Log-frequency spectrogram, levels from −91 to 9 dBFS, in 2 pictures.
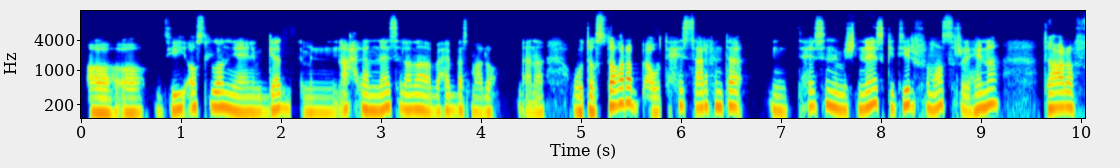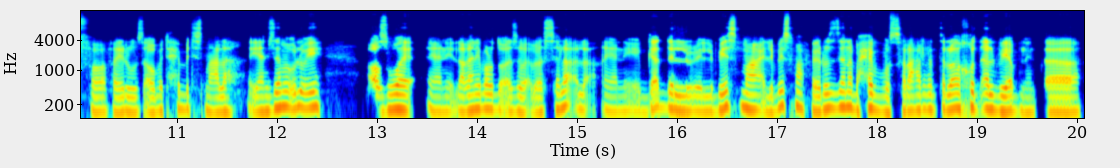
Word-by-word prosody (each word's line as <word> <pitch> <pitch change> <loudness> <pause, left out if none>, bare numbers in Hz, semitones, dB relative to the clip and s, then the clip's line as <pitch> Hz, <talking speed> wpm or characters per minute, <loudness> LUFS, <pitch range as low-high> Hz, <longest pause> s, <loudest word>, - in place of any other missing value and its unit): آه، - - +2 0.3
آه، 140 -1 -2
دي 155 +4 -2
أصلًا 180 0 +1
يعني 145 -2 0
بجد 160 +4 -1
من 140 +1 -6
أحلى 165 0 0
الناس 160 +3 +1
اللي 165 -2 -1
أنا 160 -2 +1
باحب 150 +1 -4
أسمع 145 -1 -5
لهم. 140 0 -5 0.3
أنا 145 - -5 0.3
وبقيت 150 +1 -2
استغرب 190 +6 +4
أو 140 -2 0
تحس 190 +4 -5
عارف 175 +1 0
أنت 185 -1 +1 0.3
إن 150 -2 -4
تحس 180 +3 -4
إن 185 -3 +2
مش 155 0 -1
ناس 190 +6 +3
كتير 190 +4 -1
في 180 -1 -7
مصر 170 -2 -2
هنا 180 +8 +1 0.4
تعرف 175 -1 +1
فيروز 140 0 -1
أو - - +1
بتحب 155 +3 -4
تسمع 145 -3 -3
لها، 140 0 -2
يعني 145 -3 0
زي 175 +4 +3
ما 185 - +3
يقولوا 180 0 +2
إيه، 175 0 +3 0.6
أذواق، 160 +1 +5 0.2
يعني 145 -3 -3
الأغاني 155 +2 +2
برضه 165 -1 0
أذواق، 145 -1 -2
بس 140 +3 -3
لأ، 180 +3 +1
لأ، 160 - -5
يعني 150 -1 -5
بجد 170 +5 +1
ال 150 -2 +3
اللي 145 0 -1
بيسمع 165 0 +3
اللي 140 - -1
بيسمع 185 +2 0
فيروز 155 +2 +1
ده 180 - +2
أنا 180 0 +4
باحبّه 155 -1 +2
الصراحة، 150 +3 0
عارف 155 +1 -1
أنت 160 0 -4
اللي 160 0 +5
هو 170 - +5
خُد 165 +1 0
قلبي 160 -3 +5
يا 145 - +8
ابني 145 -1 -4
أنت 70 - +2
160 Hz, 210 wpm, -22 LUFS, 145-175 Hz, 0.6 s, يا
